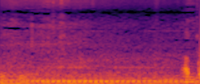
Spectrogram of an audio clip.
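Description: A motor vehicle engine idling steadily: a low, evenly pulsing hum that holds one pitch.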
